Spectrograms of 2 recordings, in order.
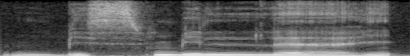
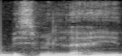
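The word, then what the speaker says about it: بسم الله: donc là on fait on fait la liaison directement bismillah donc ça c'est on prononce pas le même et on ne prononce non plus le Alif parce que c'est tout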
